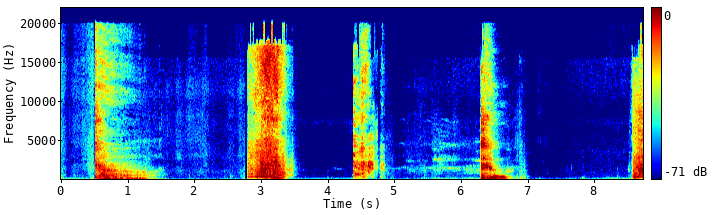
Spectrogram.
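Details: Woman sneezing during hay fever, compilation: several separate sharp, explosive bursts in a quiet room, about five sneezes in a row.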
